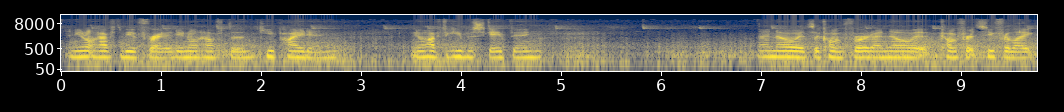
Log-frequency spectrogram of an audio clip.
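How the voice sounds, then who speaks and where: Earnest young woman with a gravelly voice. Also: mid-range voice, highs cut off, noisy background. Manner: earnest and heartfelt, swearing, trailing off with soft laughs. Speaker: vlogger. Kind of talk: candid motivational monologue.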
